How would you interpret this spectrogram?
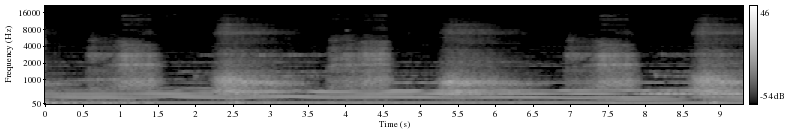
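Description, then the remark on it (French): Slow, deep breaths drawn in and pushed out in a steady rhythm, about every one to two seconds, over a low continuous droning hum. “Inspirez à fond. Expirez à fond.”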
